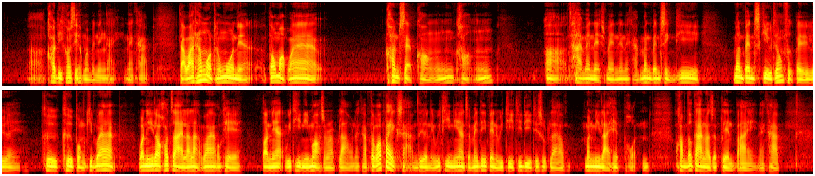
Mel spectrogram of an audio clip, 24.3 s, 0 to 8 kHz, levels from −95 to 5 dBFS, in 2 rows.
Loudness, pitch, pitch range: -22 LUFS, 85 Hz, 75-95 Hz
